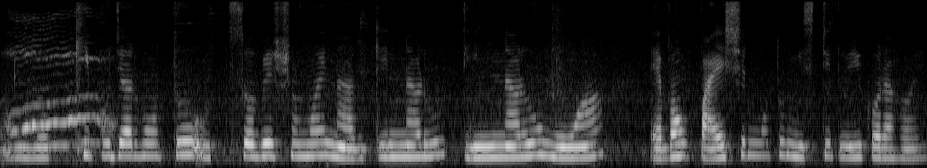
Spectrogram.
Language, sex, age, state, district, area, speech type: Bengali, female, 18-30, West Bengal, Uttar Dinajpur, urban, read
